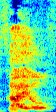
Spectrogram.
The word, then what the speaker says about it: Thayil: Kim Thayil, for instance. That starts with tile.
